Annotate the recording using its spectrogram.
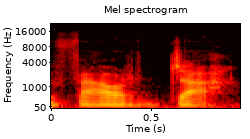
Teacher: typical french sound change where we have ga becoming ja so we have palatalization of this ga before ah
